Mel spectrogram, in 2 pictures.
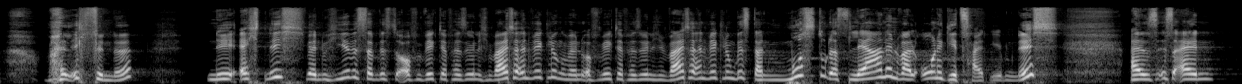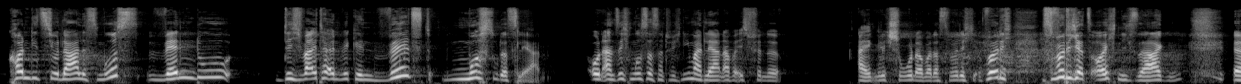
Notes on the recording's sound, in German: Live-Aufnahme vom Into Being Event. Einen Live-Mitschnitt vom Into Being Event vom letzten Wochenende! Dort habe ich den knapp 200 Teilnehmern am Anfang die 3 Schlüssel (oder Säulen) meiner Into Being Coaching-Methode erklärt.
